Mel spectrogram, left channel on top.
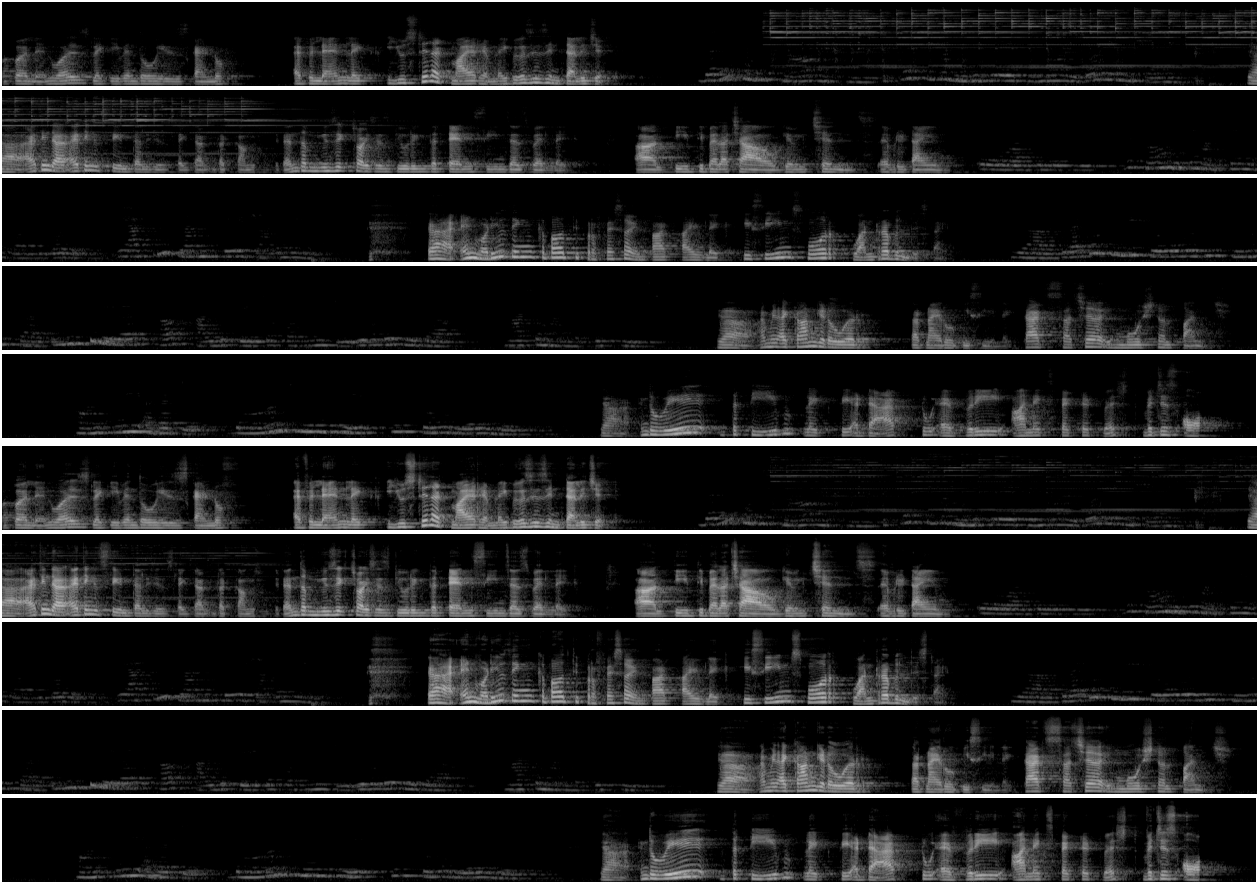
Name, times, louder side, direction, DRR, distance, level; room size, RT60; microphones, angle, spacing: voice 1, 0.0-2.3 2.9-6.2 12.5-18.2 18.9-22.0 28.8-34.6 44.8-46.4 46.7-49.9 56.2-62.2, right 4 dB, 70° right, 0.8 m, -30 dB
voice 2, 7.0-11.8 21.5-21.6 22.3-28.4 35.2-42.1 42.7-44.1 50.9-55.8, left 1 dB, ahead, 5.5 m, -51 dB
sound 1, 7.6-16.1, left 11 dB, 90° left, 3.8 m, -43 dB
20.0 x 19.5 x 9.7 m
head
